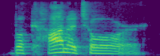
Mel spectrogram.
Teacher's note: read the sign aloud with the accent on the second syllable, Baconator.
